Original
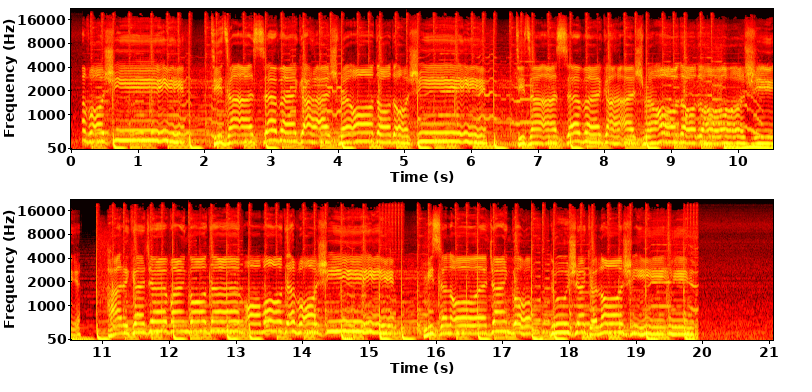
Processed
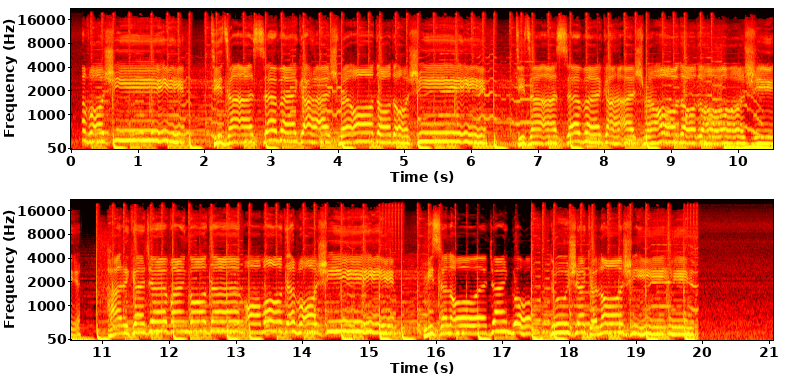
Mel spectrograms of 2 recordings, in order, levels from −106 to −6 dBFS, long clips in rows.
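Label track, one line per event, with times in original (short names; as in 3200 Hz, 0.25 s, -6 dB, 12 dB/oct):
16.290000	17.420000	spectral contrast raised exponent 1.6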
